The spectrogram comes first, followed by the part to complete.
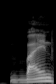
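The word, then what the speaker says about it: wind: आप देख सकते हैं वाइंड में भी आई के बाद से एनडी आया है और जब भी आई के बाद से एनडी आता है तो इस आई का उच्चारण आई होता है जब बाइड हम लिख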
